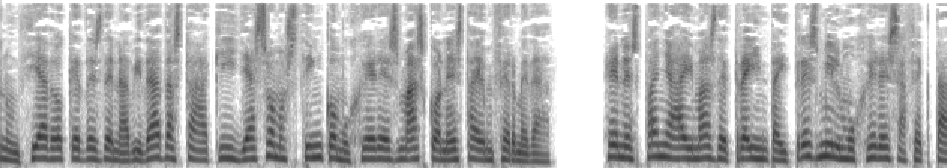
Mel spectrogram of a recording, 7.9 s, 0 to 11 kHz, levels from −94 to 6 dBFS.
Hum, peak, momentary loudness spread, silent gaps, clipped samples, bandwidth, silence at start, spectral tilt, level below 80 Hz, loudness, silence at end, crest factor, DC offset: none; -6 dBFS; 4 LU; 4.64-5.01 s; under 0.1%; 10.5 kHz; 0 s; -4.5 dB/octave; -60 dBFS; -24 LUFS; 0 s; 18 dB; under 0.1%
